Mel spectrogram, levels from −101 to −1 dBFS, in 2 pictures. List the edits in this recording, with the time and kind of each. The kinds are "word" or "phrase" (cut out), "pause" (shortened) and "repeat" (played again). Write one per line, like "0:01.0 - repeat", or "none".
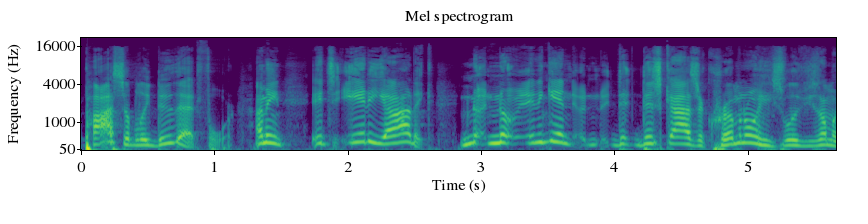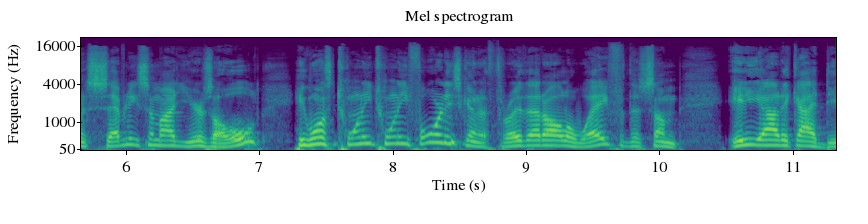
0:01.2 - pause
0:07.6 - phrase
